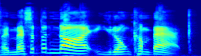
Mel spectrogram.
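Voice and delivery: very loud, stern, fatherly dad voice. Tying a rope around a player character: dad voice. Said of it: "I'll pull out the dad voice".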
